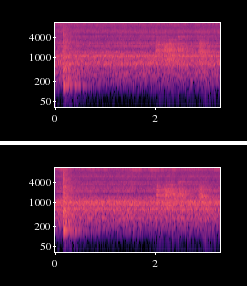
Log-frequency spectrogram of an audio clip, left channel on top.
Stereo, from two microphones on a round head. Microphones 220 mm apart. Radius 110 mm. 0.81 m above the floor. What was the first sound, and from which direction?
A snare drum, 20° right (ahead or behind).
